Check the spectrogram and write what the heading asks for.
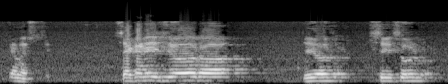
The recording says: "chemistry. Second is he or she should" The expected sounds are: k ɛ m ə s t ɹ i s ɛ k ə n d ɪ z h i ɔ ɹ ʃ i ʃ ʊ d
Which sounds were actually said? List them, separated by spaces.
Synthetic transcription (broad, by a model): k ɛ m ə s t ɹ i s ɛ k ə n d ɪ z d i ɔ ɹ s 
